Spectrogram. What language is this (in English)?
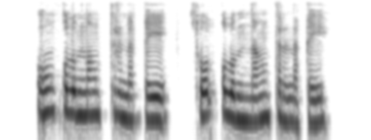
Uyghur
